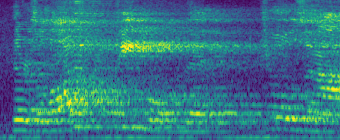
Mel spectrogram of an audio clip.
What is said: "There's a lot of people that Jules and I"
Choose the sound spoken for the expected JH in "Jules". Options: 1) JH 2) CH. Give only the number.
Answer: 2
